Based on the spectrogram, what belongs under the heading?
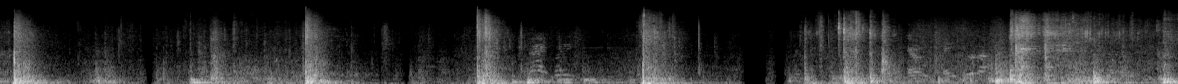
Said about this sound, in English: And so they're knocking down the door for those that are listening in and going in. And they're having the squatter squad come in and remove them.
